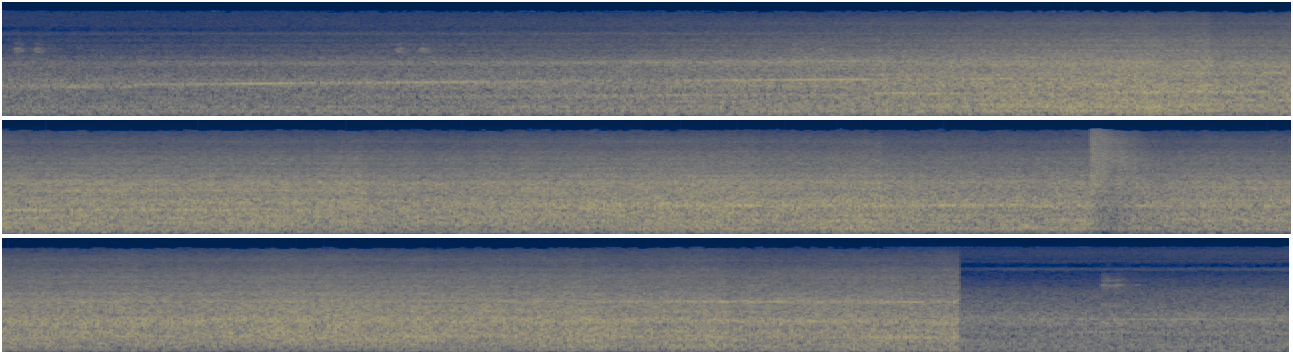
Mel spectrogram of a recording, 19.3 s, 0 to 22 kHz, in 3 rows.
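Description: Newag Impuls (45WE) electric multiple units passing close by: a loud, steady rush of wheels on rail that builds over the first few seconds, with an electric whine rising slightly in pitch and one sharp click partway through. Near the end the sound cuts abruptly to a quieter, distant electric freight locomotive approaching.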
